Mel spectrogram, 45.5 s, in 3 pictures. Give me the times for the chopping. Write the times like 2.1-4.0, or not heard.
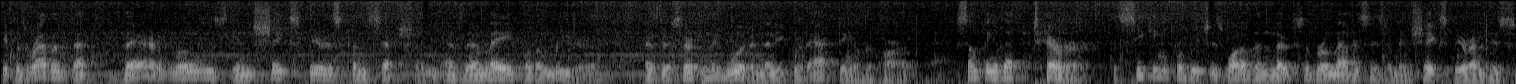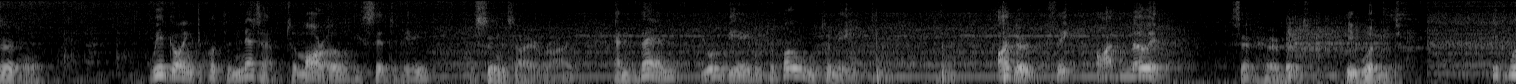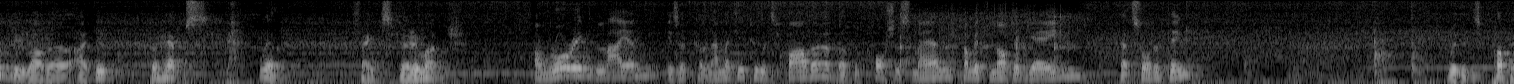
23.9-25.4.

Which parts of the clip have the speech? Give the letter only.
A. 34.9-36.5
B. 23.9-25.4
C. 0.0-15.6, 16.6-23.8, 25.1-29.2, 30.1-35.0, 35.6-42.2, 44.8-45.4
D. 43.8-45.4
C.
